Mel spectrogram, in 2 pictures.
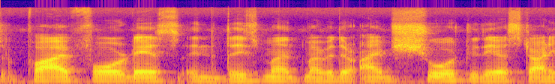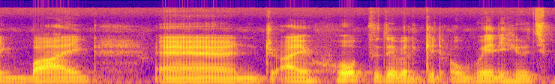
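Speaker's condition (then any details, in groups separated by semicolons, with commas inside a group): No condition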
